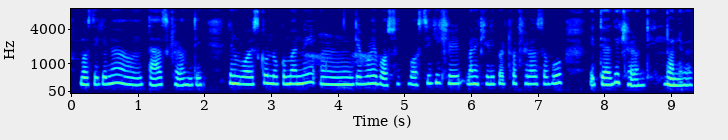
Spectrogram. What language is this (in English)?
Odia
